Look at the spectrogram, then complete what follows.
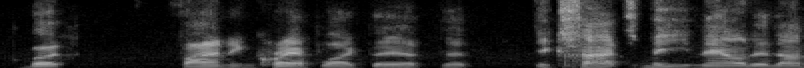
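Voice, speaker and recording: Recorded with a dry, close sound and no echo, this man's voice sits fairly high. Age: 50s. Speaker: podcast panelist. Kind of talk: casual chat. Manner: halting.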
